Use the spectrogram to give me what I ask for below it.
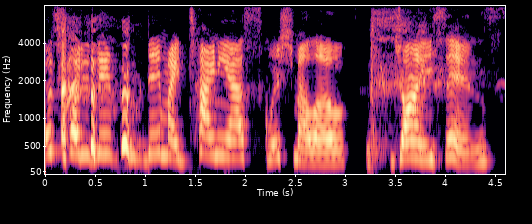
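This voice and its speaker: Her voice raised and projected, a woman speaks at a high pitch with a bright, sharp tone and a fairly slow pace. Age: 20s. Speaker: content creator and gamer. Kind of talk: casual chat.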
